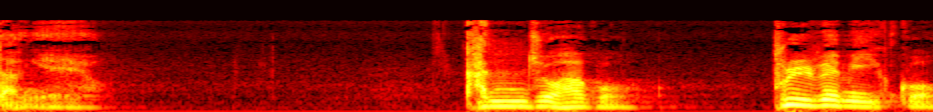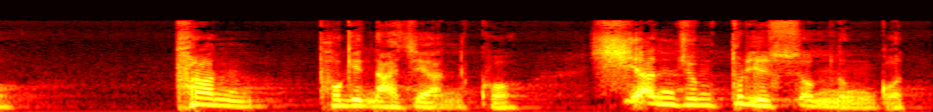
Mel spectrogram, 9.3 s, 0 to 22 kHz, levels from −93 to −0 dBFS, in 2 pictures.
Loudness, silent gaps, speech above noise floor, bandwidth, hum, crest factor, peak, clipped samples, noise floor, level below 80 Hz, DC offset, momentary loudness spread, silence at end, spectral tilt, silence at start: -18 LUFS; none; 43 dB; 11.5 kHz; none; 20 dB; 0 dBFS; under 0.1%; -61 dBFS; -52 dBFS; under 0.1%; 14 LU; 0.15 s; -5 dB/octave; 0 s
